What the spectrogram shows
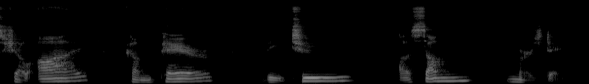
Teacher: the syllables are broken down into into unstressed followed by stressed so shall i I is emphasized compare the pair in compare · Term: pentameter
